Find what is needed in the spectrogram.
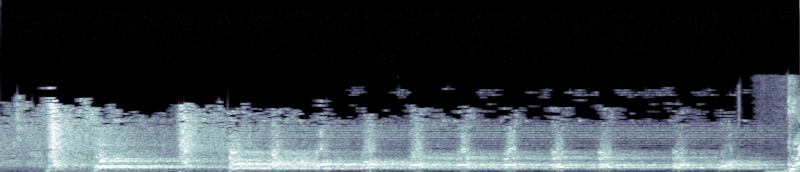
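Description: An English springer spaniel cadaver dog barking in a string of short sharp barks, about one or two a second, with a high whine held between them. This is the dog's trained bark alert beside a car, signalling that it has picked up the odour of human decomposition.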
